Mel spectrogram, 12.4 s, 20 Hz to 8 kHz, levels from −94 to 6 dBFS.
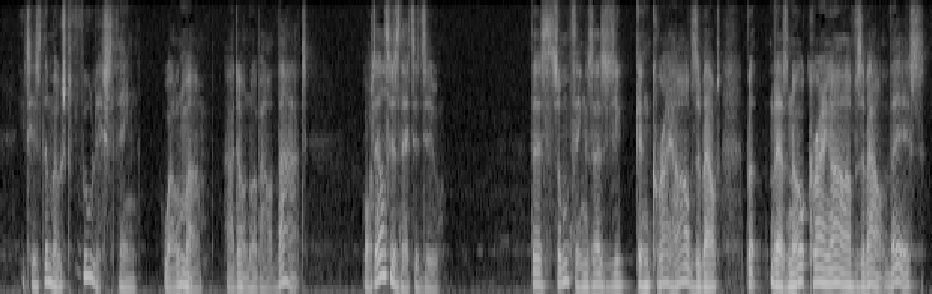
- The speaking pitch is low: Yes, low, 120 Hz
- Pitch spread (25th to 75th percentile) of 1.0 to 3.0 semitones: No, average, 4.2 semitones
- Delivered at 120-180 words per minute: Yes, average, 170 wpm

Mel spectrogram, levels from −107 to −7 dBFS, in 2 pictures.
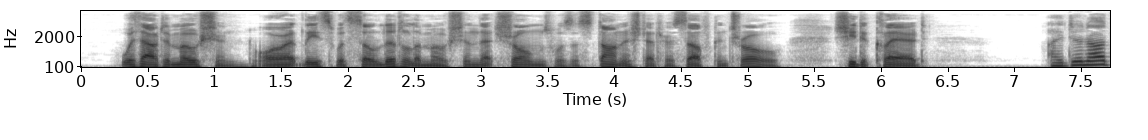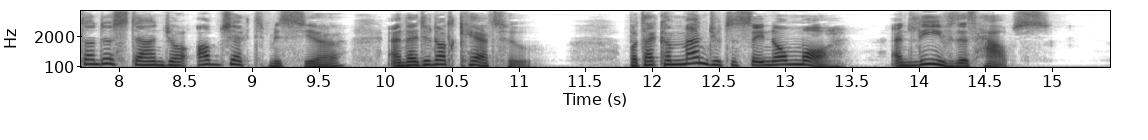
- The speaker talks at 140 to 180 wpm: Yes, average, 170 wpm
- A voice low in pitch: Yes, low, 120 Hz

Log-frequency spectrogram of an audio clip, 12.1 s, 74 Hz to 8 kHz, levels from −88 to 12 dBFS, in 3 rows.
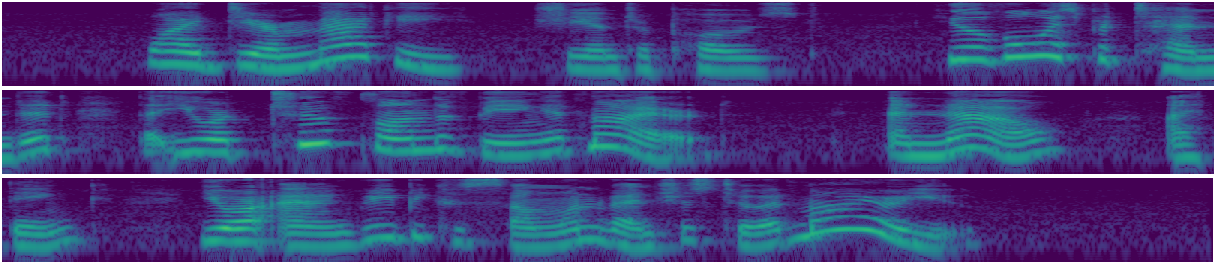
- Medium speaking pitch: No, high, 245 Hz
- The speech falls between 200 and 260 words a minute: No, average, 155 wpm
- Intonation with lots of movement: Yes, wide, 7.7 semitones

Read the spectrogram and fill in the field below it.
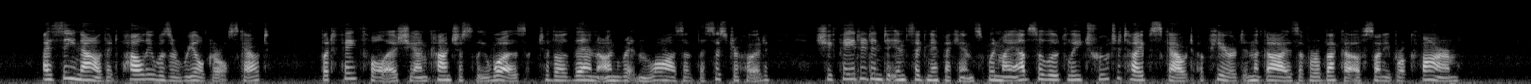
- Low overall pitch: No, high, 195 Hz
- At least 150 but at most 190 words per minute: Yes, average, 170 wpm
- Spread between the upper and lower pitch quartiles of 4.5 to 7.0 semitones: No, average, 4.0 semitones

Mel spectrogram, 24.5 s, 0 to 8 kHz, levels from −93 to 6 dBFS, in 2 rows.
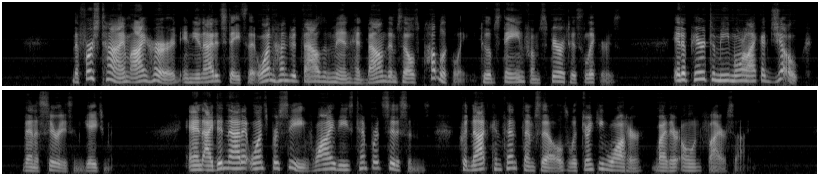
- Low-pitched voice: No, medium, 165 Hz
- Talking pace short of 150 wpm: Yes, slow, 135 wpm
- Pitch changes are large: Yes, wide, 6.4 semitones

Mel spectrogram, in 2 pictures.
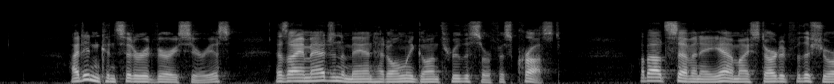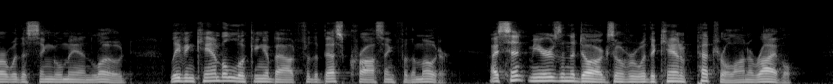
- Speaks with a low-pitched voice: Yes, low, 130 Hz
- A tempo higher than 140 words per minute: Yes, average, 200 wpm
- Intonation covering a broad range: No, average, 4.0 semitones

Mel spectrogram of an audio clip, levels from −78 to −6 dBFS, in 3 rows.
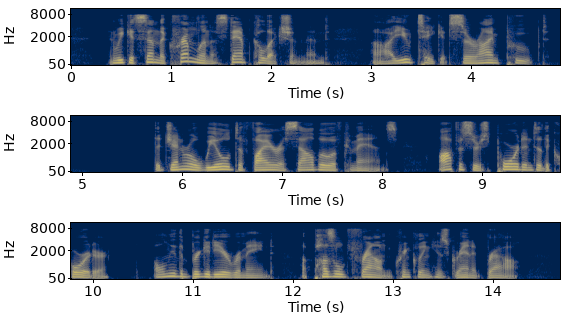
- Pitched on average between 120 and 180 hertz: Yes, medium, 140 Hz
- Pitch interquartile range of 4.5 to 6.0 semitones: No, average, 3.4 semitones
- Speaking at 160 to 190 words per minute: Yes, average, 170 wpm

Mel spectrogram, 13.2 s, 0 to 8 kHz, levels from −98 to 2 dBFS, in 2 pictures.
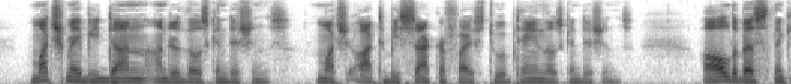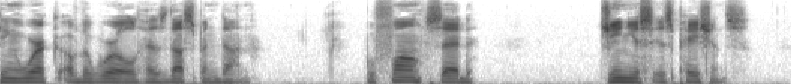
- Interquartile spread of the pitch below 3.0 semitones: Yes, narrow, 2.6 semitones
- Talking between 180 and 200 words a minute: No, average, 150 wpm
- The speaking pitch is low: Yes, low, 105 Hz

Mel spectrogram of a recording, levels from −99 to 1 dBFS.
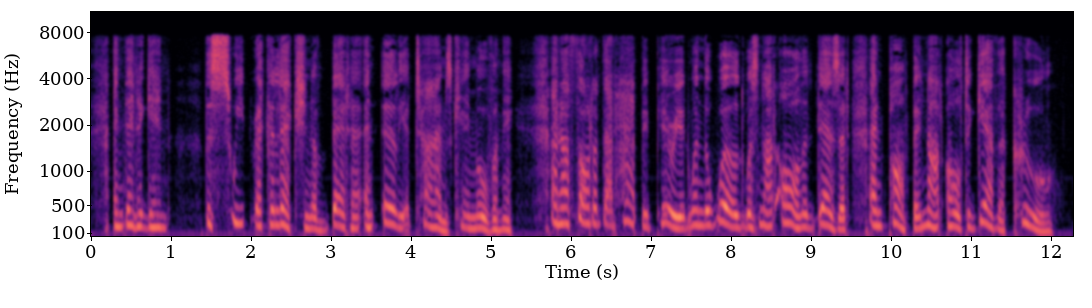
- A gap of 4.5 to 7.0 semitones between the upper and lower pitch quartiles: Yes, average, 4.8 semitones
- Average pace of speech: Yes, average, 165 wpm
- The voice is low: No, high, 190 Hz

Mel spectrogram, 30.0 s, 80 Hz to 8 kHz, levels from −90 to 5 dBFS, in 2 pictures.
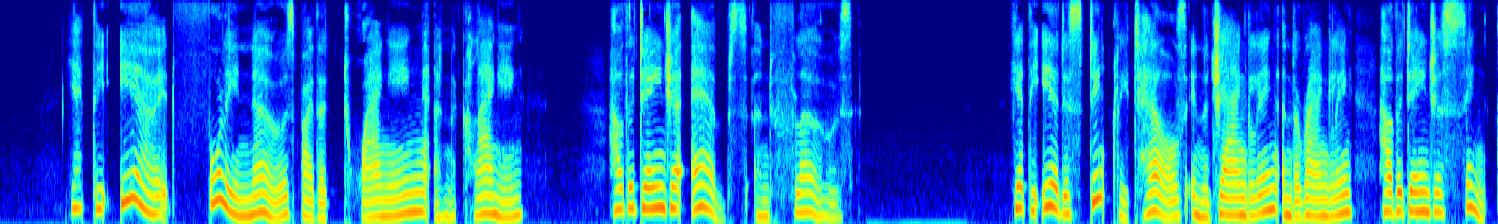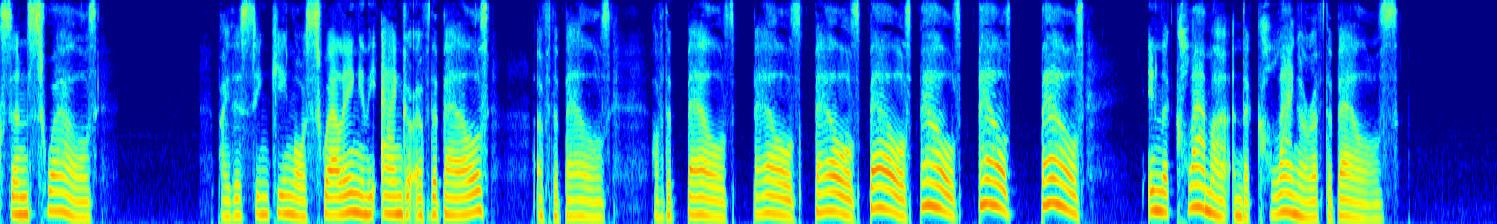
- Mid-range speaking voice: Yes, medium, 175 Hz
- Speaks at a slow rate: Yes, slow, 110 wpm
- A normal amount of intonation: Yes, average, 4.6 semitones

